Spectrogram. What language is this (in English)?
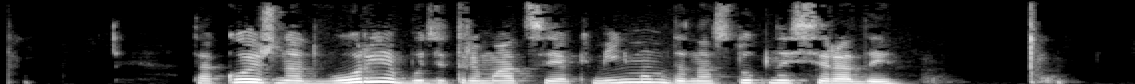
Belarusian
